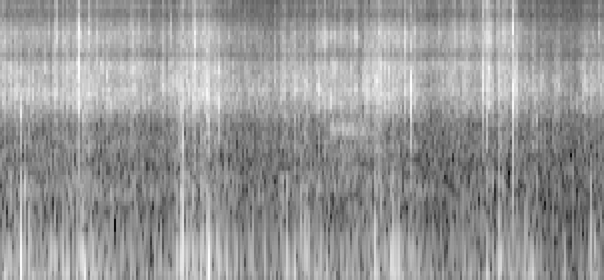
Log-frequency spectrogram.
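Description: Mountain bike riding fast down a gravel trail: a steady hiss of the tyres rolling over loose stones and grit, with a low rumble. The bike rattles and knocks sharply over bumps, four times most strongly.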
